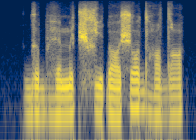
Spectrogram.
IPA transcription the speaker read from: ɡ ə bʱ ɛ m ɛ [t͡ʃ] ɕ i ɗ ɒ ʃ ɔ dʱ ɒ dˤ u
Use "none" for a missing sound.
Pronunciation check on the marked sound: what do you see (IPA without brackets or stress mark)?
t͡ʃ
